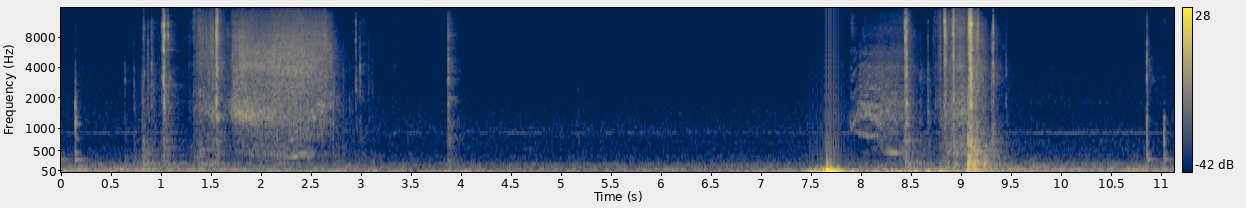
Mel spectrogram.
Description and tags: door open close suction air tight
recorded with zoom h4n. door opening and closing to outside. suction/air tight motion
